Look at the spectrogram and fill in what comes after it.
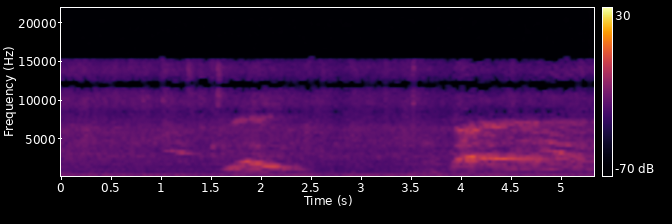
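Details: Domestic cat meowing loudly while waiting for food to be served; two drawn-out meows, the second longer and wavering, over a steady low background hum.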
